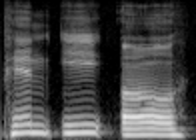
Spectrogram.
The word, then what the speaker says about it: pineal: side of the bear what says pineal gland pin II Oh gland thank you she's telling us how to pronounce it I think Jimmy diem Wow -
